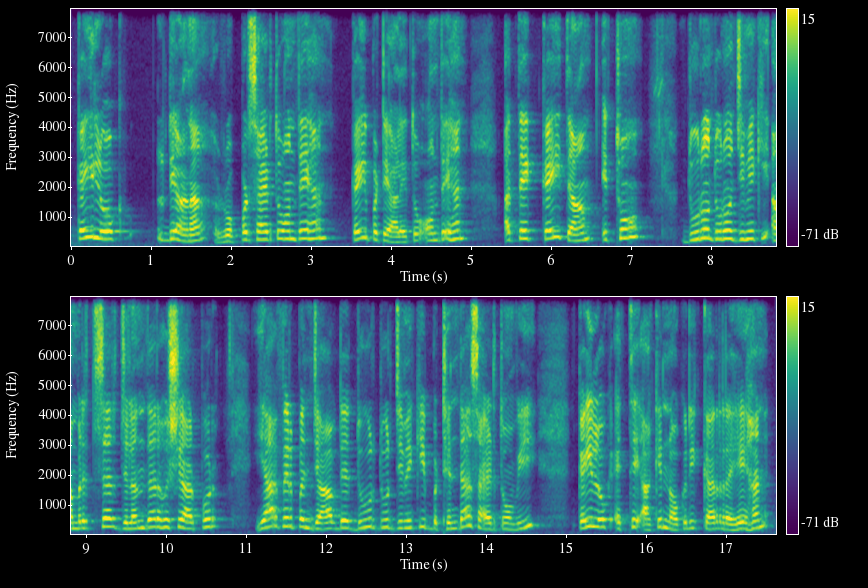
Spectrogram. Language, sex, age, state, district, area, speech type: Punjabi, female, 45-60, Punjab, Fatehgarh Sahib, rural, spontaneous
